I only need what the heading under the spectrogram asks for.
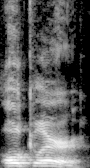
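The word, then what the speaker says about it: Eau Claire: Martin told me that I had heard it pronounced two or three different ways during the last week and uh this Oak Clair said the E silent on that right right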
